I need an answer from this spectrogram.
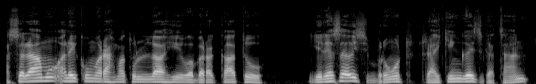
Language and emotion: Kashmiri, neutral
